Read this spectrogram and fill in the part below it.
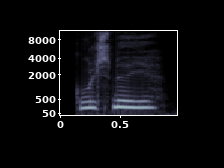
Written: guldsmedje

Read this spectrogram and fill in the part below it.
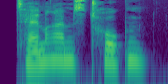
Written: tandremstrukken

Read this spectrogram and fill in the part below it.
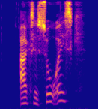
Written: accessorisk

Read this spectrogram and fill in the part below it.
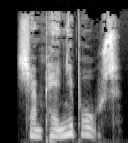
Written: champagnebrus

